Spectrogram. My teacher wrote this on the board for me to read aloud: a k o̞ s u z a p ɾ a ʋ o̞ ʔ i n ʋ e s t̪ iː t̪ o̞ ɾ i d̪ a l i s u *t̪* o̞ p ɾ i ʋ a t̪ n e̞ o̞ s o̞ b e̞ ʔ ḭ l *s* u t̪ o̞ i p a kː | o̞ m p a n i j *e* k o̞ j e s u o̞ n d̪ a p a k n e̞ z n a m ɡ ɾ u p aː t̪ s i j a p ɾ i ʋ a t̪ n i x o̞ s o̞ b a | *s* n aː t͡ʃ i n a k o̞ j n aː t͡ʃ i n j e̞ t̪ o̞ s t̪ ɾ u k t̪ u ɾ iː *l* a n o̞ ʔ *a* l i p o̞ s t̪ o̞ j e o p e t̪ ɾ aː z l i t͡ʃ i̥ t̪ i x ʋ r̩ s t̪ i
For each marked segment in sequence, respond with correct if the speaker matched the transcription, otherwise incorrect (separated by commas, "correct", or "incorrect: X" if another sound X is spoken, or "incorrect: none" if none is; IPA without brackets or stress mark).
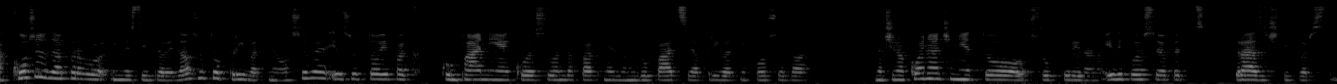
correct, correct, correct, incorrect: z, incorrect: ɾ, incorrect: i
